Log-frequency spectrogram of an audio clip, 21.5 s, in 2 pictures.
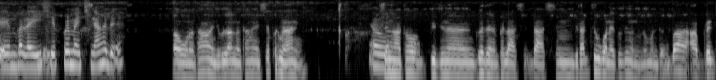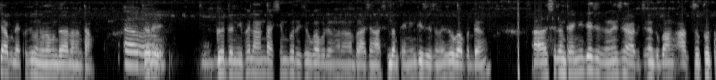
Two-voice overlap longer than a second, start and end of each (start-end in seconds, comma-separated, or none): none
